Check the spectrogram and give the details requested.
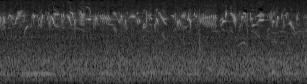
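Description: A European serin delivers its very high, fast jingling song, a continuous stream of buzzy, glassy twitters with an almost insect-like quality and no pauses.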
